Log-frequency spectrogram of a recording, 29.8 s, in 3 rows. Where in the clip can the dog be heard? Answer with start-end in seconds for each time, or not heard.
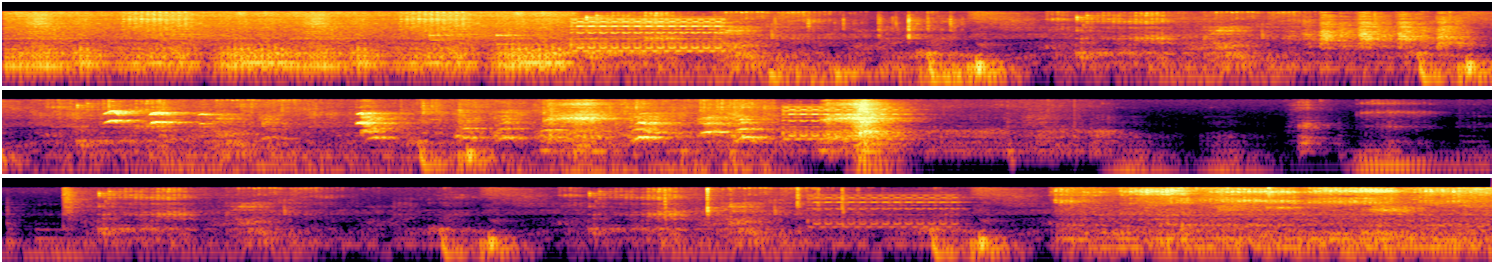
8.6-15.8.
